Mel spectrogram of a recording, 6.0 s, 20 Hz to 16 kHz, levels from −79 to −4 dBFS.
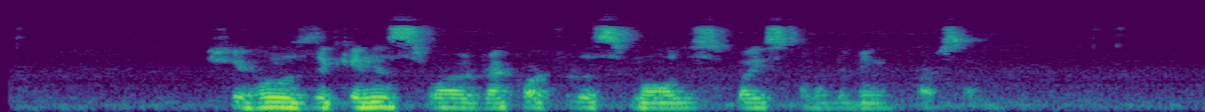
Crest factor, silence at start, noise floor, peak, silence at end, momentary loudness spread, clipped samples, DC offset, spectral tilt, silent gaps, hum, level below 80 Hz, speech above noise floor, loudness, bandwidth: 18 dB; 1.05 s; -51 dBFS; -6 dBFS; 1.05 s; 13 LU; under 0.1%; under 0.1%; -5 dB/octave; none; none; -56 dBFS; 29 dB; -23 LUFS; 9.2 kHz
